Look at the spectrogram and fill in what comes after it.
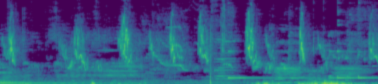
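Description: A small bird calling over and over, a short high chirp repeated about every half second. Partway through, a low rumble comes in for a second or so.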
